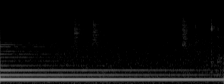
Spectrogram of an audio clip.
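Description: A single plucked acoustic guitar note, fretted by the ring finger at the 7th fret of the D string, rings alone and steady before slowly fading, its clear harmonics sustaining throughout.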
